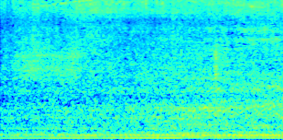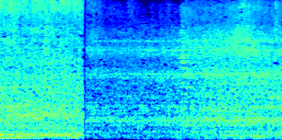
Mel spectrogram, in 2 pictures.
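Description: Low, steady hum of a motor vehicle's engine running in street traffic. It grows louder, then cuts off abruptly a little over halfway through. A quieter steady background hum follows.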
